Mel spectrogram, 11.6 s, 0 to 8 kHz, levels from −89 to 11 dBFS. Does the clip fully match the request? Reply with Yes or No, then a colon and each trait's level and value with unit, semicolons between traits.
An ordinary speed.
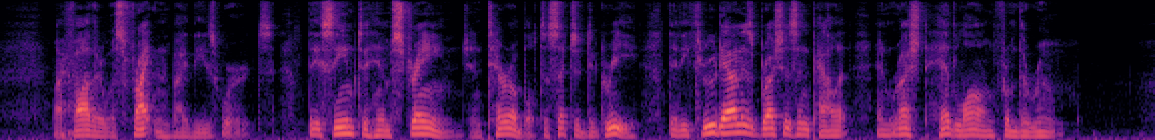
Yes: average, 165 wpm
